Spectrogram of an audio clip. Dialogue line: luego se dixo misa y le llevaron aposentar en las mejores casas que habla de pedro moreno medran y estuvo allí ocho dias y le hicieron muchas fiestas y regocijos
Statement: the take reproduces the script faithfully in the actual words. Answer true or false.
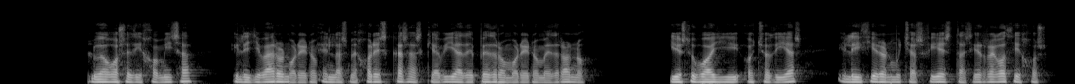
false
